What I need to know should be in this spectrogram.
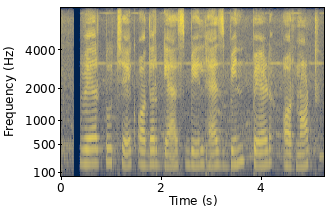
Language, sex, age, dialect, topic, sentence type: Marathi, female, 18-24, Standard Marathi, banking, question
